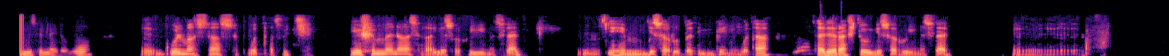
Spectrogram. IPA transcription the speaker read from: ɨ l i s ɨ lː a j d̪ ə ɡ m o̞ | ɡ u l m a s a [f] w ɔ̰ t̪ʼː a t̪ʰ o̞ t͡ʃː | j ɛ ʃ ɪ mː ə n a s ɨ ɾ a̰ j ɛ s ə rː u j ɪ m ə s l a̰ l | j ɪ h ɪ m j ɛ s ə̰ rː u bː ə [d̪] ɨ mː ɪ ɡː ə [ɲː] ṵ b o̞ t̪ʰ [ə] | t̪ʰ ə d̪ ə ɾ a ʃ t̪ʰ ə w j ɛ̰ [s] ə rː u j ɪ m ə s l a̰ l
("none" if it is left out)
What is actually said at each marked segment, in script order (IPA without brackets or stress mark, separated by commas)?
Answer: s, t̪, ɲː, a, s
